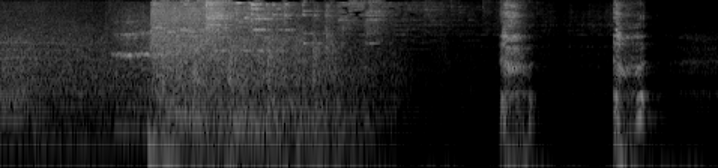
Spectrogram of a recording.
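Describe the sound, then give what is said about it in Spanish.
A loud, sudden car crash with shattering glass, the noisy burst ringing out for over a second before fading, followed by two short, sharp coughs. “baja la velocidad, vamos a chocar.”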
